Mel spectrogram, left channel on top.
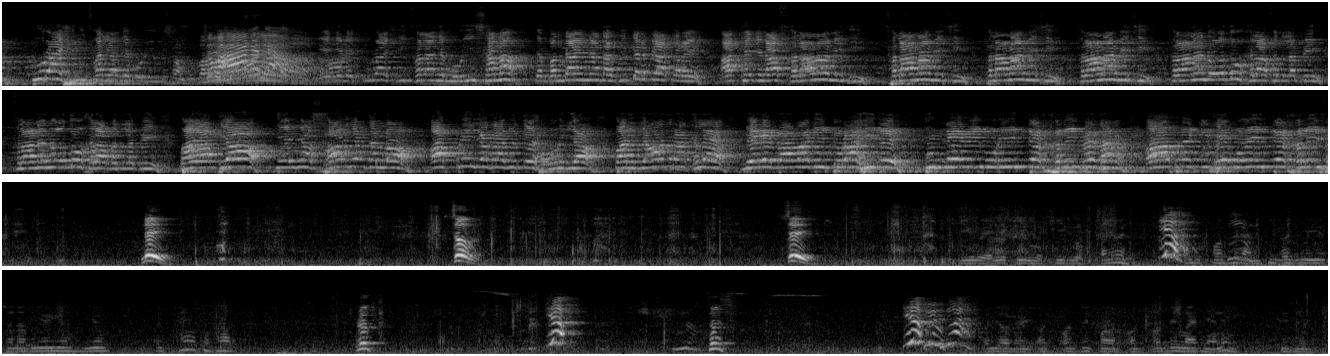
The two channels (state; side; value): different; both; correlation 0.00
